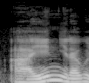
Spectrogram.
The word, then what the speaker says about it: 아인: 아인이라고 읽고요.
